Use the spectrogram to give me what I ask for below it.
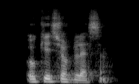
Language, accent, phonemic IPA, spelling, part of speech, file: French, France, /ɔ.kɛ syʁ ɡlas/, hockey sur glace, noun, LL-Q150 (fra)-hockey sur glace.wav
- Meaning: ice hockey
